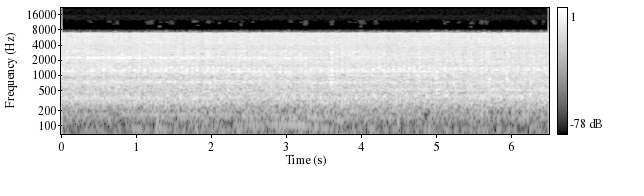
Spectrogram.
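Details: Volkswagen Golf 3 engine with a rapid, busy ticking knock running steadily through the idle at roughly three to four per second; abnormal engine noise, cause unknown.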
